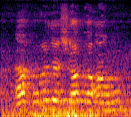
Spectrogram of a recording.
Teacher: جیم کا شین میں صرف اس کلمے میں ادغام ہے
